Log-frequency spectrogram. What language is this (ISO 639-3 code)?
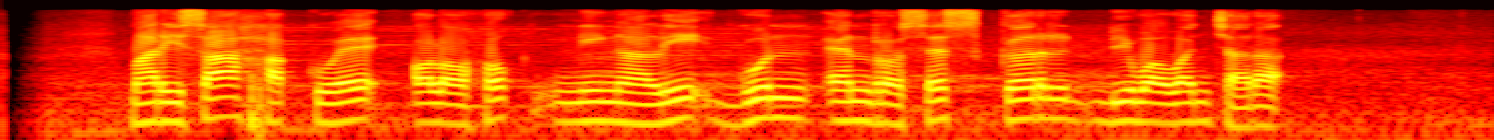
sun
